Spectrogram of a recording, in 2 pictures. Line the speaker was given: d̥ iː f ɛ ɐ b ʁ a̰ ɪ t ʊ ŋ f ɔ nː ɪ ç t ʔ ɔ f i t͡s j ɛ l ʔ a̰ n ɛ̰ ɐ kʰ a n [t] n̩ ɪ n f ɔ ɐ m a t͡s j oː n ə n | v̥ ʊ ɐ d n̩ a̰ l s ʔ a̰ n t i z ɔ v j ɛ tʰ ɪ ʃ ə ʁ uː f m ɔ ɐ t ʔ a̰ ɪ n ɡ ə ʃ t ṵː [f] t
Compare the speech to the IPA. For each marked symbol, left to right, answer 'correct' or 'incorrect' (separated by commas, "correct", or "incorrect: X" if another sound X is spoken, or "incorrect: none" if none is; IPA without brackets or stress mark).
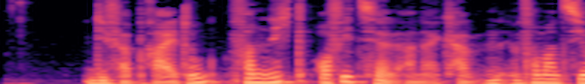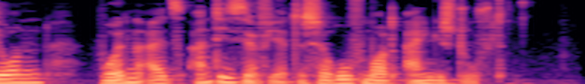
correct, correct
